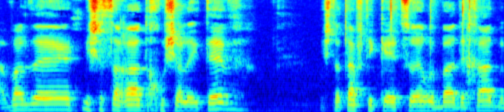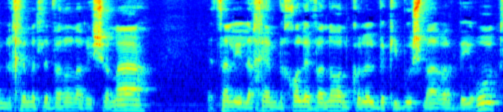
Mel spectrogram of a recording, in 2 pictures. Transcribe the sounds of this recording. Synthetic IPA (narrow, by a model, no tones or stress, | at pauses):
avalzemiʃesaʁad̪χuʃalaite̞v | iʃt̪at̪aft̪iket͡so̞e̞ʁbebaːd̪eχad̪̚bemilχe̞me̞t̪le̞vano̞naʁiʃo̞na | jat͡saliːlaχe̞mbeχo̞lːe̞vano̞nko̞le̞lbe̞kibuʃmaːʁavbeiʁut̪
